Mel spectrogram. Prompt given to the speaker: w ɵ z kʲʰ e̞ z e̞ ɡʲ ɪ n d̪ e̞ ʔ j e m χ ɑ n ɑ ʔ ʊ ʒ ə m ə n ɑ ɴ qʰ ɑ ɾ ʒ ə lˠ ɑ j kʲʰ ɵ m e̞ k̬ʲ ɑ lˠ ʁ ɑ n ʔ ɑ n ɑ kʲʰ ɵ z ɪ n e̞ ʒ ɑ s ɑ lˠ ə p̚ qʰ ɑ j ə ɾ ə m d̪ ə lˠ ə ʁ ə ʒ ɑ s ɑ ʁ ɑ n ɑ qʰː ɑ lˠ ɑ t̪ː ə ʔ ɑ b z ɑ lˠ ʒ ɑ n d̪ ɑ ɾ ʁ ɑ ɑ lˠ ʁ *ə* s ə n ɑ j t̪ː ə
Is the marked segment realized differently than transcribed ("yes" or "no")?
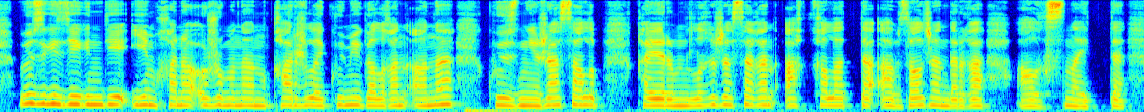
no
